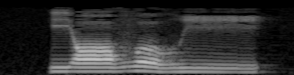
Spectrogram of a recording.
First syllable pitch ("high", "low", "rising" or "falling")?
low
